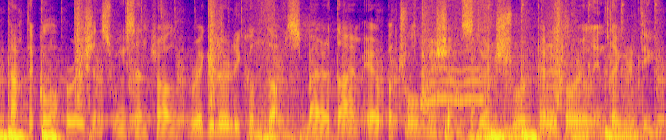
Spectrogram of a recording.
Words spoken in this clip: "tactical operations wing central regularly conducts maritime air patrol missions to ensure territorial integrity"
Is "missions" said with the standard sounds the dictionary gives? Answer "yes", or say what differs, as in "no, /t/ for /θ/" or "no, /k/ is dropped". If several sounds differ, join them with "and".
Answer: no, /s/ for /z/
